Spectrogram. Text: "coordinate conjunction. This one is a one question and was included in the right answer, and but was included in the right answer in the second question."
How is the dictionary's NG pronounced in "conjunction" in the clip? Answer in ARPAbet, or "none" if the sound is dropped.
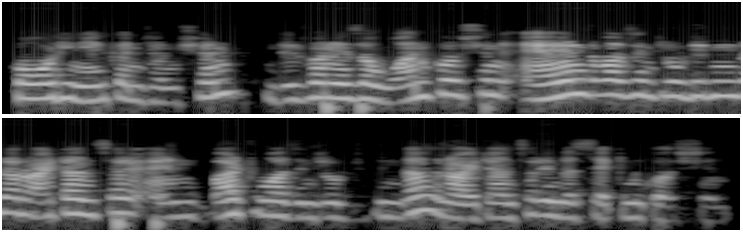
NG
